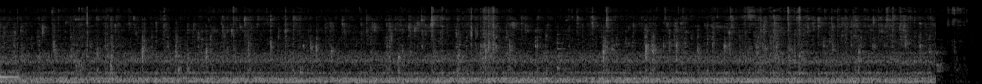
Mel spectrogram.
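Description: Hot oil sizzling in a frying pan as battered pieces shallow-fry, a steady hiss with many small pops and crackles; it cuts off suddenly near the end.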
